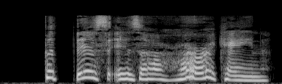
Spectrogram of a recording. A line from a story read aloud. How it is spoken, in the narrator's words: Meg wailed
